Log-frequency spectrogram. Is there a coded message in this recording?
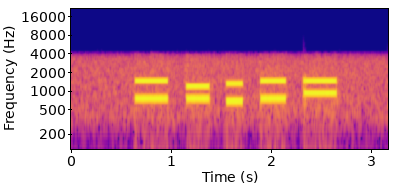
Yes: DTMF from 0.6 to 2.7 s, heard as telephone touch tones, dialled by hand, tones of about 250 ms. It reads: 6426#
